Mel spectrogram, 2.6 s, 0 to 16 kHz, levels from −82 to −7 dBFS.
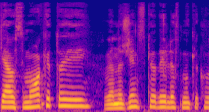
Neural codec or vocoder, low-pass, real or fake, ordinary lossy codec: codec, 44.1 kHz, 7.8 kbps, DAC; 14.4 kHz; fake; MP3, 64 kbps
